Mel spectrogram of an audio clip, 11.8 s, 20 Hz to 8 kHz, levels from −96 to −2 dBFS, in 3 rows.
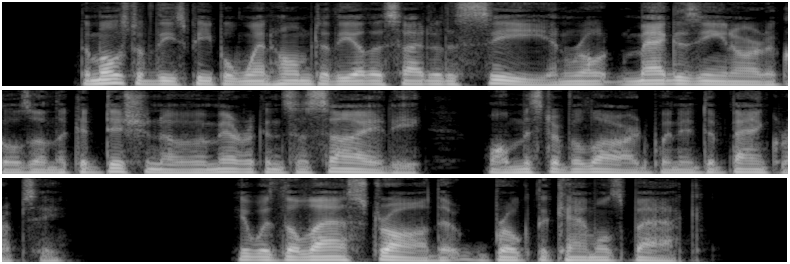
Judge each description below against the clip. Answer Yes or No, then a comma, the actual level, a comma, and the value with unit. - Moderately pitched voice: No, low, 100 Hz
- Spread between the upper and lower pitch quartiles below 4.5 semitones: Yes, average, 3.0 semitones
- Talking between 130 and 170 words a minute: No, fast, 205 wpm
